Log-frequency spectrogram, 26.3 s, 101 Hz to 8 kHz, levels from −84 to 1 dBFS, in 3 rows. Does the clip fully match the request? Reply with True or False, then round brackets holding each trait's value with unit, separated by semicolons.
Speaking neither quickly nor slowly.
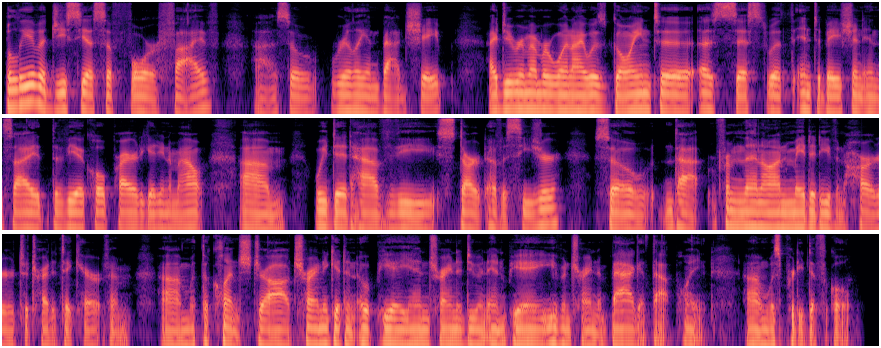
True (190 wpm)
